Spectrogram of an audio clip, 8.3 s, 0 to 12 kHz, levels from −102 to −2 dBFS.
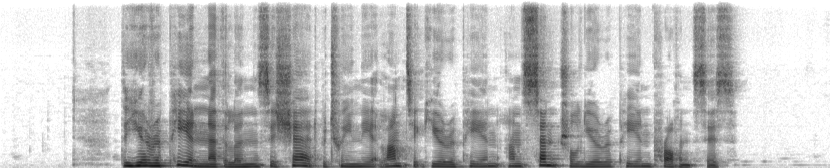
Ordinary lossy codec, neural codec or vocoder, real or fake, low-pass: none; none; real; none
